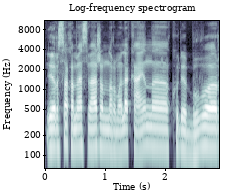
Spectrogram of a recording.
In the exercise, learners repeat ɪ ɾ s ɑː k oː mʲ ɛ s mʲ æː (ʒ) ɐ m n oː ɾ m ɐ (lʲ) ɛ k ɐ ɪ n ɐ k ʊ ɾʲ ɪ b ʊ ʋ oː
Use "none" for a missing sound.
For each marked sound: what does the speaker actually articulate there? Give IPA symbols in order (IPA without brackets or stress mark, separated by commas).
ʒ, lʲ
